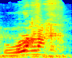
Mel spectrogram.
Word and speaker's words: Roy: Patrick Roy. Pronounced properly? – That's okay for today. – Say it. – Patrick Roy. – Roy. I love it.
